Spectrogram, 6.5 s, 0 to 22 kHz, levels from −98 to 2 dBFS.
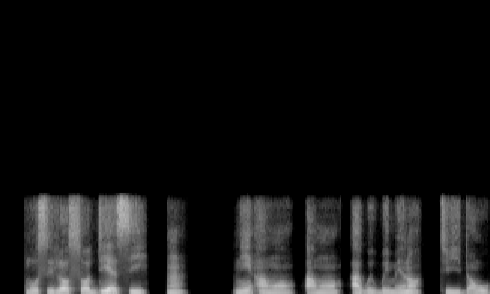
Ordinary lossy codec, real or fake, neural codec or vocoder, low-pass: none; fake; codec, 24 kHz, 0.5 kbps, DualCodec; 7.2 kHz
